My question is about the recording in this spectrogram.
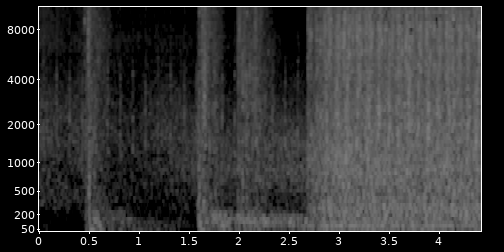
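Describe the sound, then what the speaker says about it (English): Anti-aircraft artillery fires in War Thunder, heavy booming thuds landing in a few distinct bursts that swell into a dense rumbling roar of in-game combat noise, with no talking. "One shot from the AAA."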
